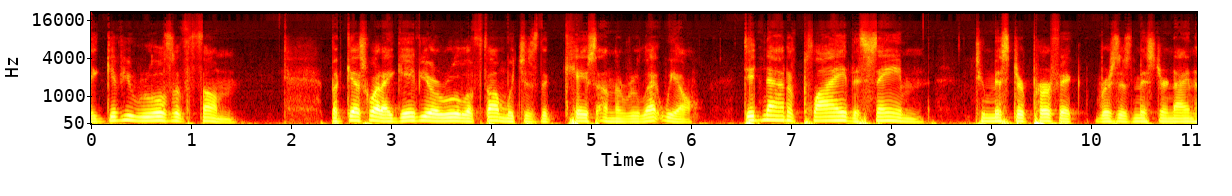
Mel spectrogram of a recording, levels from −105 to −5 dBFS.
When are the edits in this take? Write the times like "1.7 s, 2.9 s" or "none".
6.4 s, 10.0 s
